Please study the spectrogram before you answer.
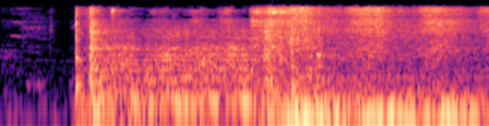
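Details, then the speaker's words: Old four-stroke Nash whose cracked glass fuel-pump sediment bowl was replaced with a fence-post cap. It cranks unevenly and never catches; the filter is empty and no fuel reaches the pump. Crank no-start, fuel pump possibly lost prime. "get no fuel. we're getting no fuel. We're out of pump's not working. Dang it."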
